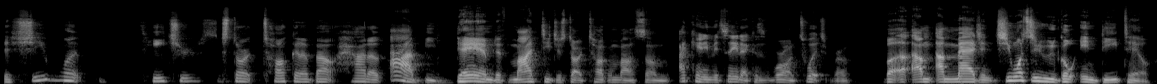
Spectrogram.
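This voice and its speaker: Young guy streamer reacting to a clip, bright punchy voice, slangy and joking around. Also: mid-range voice, lively intonation, normal speed. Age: 20s. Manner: loud, jokey, slangy banter.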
